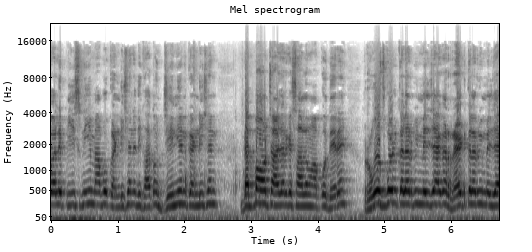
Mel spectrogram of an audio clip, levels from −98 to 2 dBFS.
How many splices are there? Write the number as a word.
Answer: zero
